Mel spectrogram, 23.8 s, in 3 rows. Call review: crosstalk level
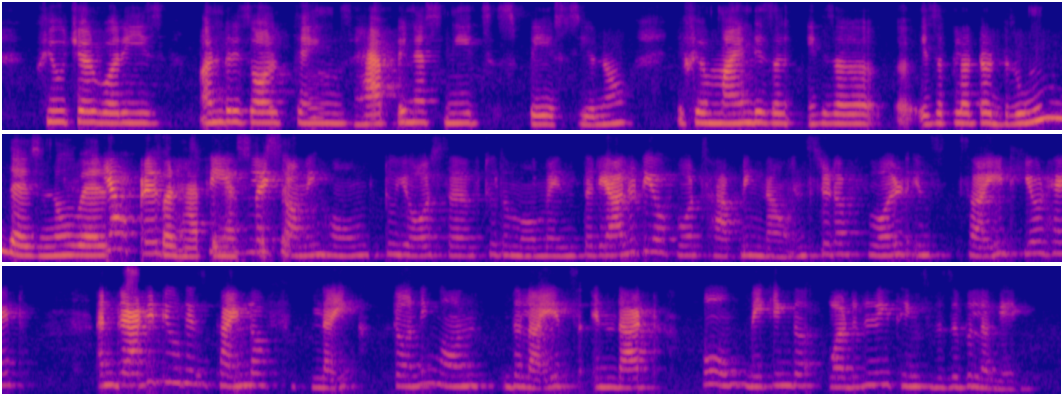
present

